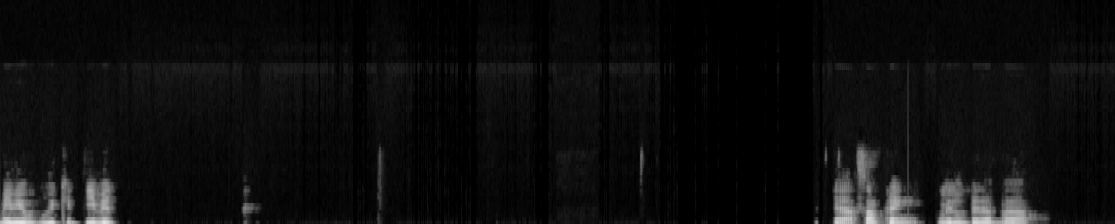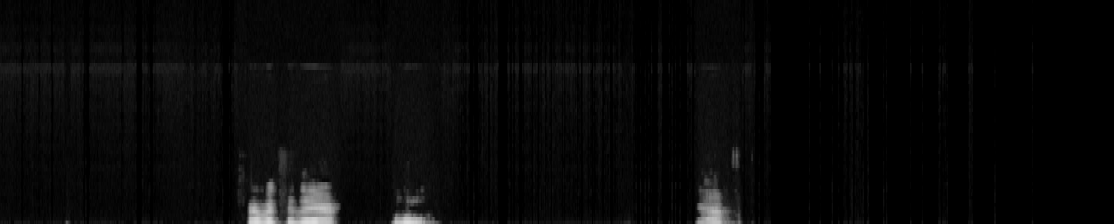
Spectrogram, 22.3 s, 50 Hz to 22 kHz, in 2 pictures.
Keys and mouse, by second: 3.6 i, 4.2 click, 5.0-6.3 drag, 6.3 space, 8.0 space, 8.2-10.4 drag, 10.4-11.3 middle drag, 11.3 click, 12.2 v, 13.9 click, 14.6 click, 15.6 click, 16.6 click, 17.8 drag, 18.3 space.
